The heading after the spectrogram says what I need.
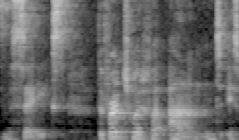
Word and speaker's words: est: the French word for and is pronounced a not at it's simply a the verb is such as he is and she is it does look like esthe but it's actually also pronounced a for example la tène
